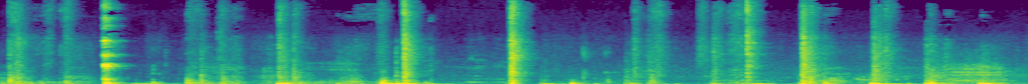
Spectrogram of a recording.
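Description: Footsteps on a wooden floor with knocks and rubbing from a handheld camera being carried, irregular thumps roughly once a second.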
